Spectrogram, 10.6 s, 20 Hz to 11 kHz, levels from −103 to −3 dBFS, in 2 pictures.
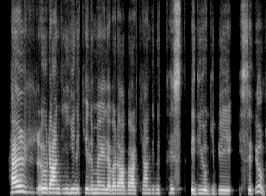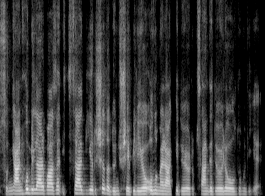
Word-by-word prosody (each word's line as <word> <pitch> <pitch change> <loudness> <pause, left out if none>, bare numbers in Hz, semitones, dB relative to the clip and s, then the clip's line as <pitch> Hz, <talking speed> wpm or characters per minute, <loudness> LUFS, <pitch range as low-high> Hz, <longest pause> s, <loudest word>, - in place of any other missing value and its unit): her 265 -2 +6
öğrendiğin 230 -2 +5
yeni 225 0 -1
kelimeyle 215 -2 -1
beraber 195 -1 +1
kendini 205 0 -7
test 220 +2 -4 0.2
ediyor 195 -1 -1
gibi 190 0 -4 0.2
hissediyor 305 -6 -4
musun? 165 0 -14
Yani, 175 0 +3
hobiler 200 -1 +2
bazen 190 0 +1
içsel 195 -3 -2
bir 180 - -24
yarışa 195 +4 -3
da 175 -4 -3
dönüşebiliyor, 160 0 -2
onu 185 0 0
merak 160 -3 -1
ediyorum 160 -1 -6
sende 160 -1 -5
de 160 - -4
öyle 160 +1 0
oldu 160 0 -2
mu 155 -1 -20
diye. 150 - -19
195 Hz, 160 wpm, -25 LUFS, 165-215 Hz, 0.2 s, her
